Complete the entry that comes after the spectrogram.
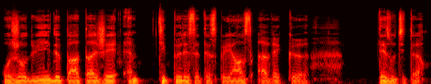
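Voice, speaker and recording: Deep-voiced man. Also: little pitch movement, fairly bright tone, slightly rough, dry recording. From Cameroon. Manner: measured, with frequent filler sounds. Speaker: guest, mining executive. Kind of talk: interview answers.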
